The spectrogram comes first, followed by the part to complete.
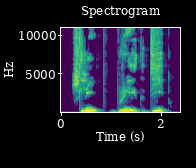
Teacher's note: Sleep, breathe, deep, all are stressed, and E, the long vowel, is repeated. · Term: assonance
